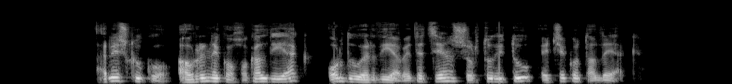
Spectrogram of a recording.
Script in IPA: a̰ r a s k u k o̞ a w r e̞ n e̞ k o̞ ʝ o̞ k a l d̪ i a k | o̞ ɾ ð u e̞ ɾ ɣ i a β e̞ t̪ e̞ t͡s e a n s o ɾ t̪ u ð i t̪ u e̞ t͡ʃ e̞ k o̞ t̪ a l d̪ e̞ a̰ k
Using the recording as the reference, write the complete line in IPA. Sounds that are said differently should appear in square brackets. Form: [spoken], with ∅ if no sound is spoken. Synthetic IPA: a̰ r [i] s k u k o̞ a w r e̞ n e̞ k o̞ ʝ o̞ k a l d̪ i a k | o̞ ɾ ð u e̞ ɾ [ð] i a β e̞ t̪ e̞ t͡s e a n s o ɾ t̪ u ð i t̪ u e̞ t͡ʃ e̞ k o̞ t̪ a l d̪ e̞ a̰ k

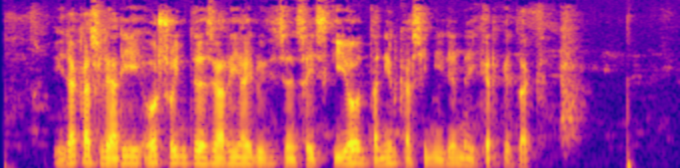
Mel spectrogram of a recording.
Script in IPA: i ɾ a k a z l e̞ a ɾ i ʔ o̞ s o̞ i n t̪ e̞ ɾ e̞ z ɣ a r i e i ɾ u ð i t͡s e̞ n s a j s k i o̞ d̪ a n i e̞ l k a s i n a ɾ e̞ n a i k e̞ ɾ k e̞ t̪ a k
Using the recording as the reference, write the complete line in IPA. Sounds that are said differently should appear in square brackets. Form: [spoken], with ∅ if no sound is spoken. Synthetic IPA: i ɾ a k a z l e̞ a ɾ i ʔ o̞ s o̞ i n t̪ e̞ ɾ e̞ z ɣ a r i [a] i ɾ u ð i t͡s e̞ n s a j s k i o̞ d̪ a n i e̞ l k a s i n [i] ɾ e̞ n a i k e̞ ɾ k e̞ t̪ a k

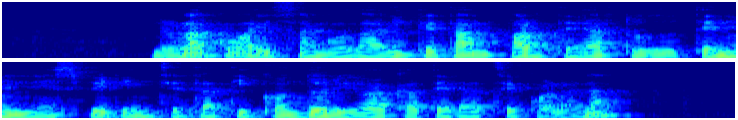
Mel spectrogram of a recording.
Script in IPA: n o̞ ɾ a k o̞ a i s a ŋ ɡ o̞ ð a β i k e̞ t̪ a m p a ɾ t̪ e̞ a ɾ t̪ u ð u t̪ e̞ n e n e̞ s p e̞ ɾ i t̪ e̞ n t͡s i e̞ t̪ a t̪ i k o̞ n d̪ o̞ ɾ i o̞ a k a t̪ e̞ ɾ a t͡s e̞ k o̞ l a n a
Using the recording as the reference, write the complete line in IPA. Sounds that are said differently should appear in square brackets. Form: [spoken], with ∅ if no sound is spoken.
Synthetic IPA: n o̞ [l] a k o̞ a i s a ŋ ɡ o̞ ð a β i k e̞ t̪ a m p a ɾ t̪ e̞ a ɾ t̪ u ð u t̪ e̞ n e n e̞ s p e̞ ɾ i [∅] e̞ n t͡s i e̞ t̪ a t̪ i k o̞ n d̪ o̞ ɾ i o̞ a k a t̪ e̞ ɾ a t͡s e̞ k o̞ l a n a

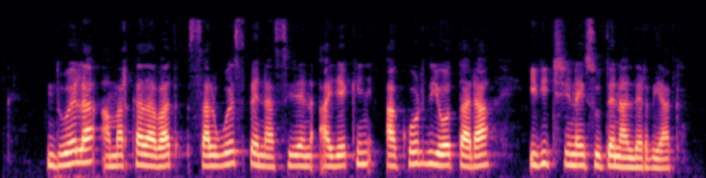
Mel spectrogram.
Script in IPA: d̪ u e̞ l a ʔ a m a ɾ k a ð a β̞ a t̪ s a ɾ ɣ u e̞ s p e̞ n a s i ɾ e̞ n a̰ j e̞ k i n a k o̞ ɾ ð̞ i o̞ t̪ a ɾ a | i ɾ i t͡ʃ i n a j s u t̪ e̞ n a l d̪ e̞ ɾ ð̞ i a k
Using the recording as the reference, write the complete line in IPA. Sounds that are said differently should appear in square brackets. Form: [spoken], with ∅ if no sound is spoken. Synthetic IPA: d̪ u e̞ l a ʔ a m a ɾ k a ð a β̞ a t̪ s a [l] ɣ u e̞ s p e̞ n a s i ɾ e̞ n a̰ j e̞ k i n a k o̞ ɾ ð̞ i o̞ t̪ a ɾ a | i ɾ i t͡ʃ i n a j s u t̪ e̞ n a l d̪ e̞ ɾ ð̞ i a k

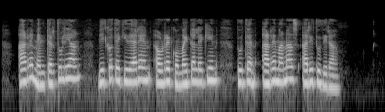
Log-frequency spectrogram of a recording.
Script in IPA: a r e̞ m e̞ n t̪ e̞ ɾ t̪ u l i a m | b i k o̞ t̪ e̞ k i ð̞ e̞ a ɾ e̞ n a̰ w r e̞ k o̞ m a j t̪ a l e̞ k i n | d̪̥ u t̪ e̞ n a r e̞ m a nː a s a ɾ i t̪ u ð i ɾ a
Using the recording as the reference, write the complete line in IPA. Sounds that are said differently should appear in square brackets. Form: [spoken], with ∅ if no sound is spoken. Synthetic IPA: a r e̞ m e̞ n t̪ e̞ ɾ t̪ u l i a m | b i k o̞ t̪ e̞ k i ð̞ e̞ a ɾ e̞ n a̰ w r e̞ k o̞ m a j t̪ a l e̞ k i n | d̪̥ u t̪ e̞ n a r e̞ m a [n] a s a ɾ i t̪ u ð i ɾ a

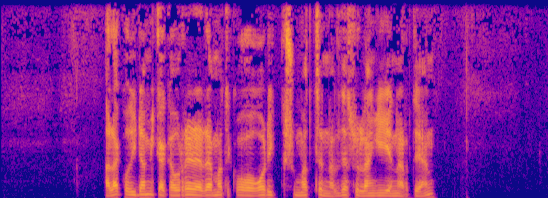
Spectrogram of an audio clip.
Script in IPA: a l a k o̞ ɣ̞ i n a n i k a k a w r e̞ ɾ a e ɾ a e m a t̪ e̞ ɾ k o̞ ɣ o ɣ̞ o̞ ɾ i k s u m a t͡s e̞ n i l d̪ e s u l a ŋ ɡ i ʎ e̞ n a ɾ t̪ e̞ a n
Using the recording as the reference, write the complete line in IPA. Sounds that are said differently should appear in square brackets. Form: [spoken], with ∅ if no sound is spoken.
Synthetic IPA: a l a k o̞ [ð̞] i n a [m] i k a k a w r e̞ ɾ a e ɾ a e m a t̪ e̞ [∅] k o̞ ɣ o ɣ̞ o̞ ɾ i k s u m a t͡s e̞ n [a] l d̪ e s u l a ŋ ɡ i ʎ e̞ n a ɾ t̪ e̞ a n

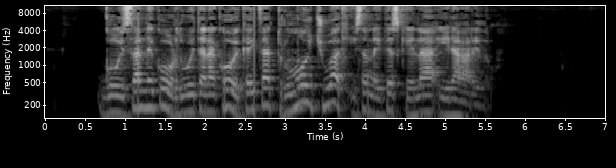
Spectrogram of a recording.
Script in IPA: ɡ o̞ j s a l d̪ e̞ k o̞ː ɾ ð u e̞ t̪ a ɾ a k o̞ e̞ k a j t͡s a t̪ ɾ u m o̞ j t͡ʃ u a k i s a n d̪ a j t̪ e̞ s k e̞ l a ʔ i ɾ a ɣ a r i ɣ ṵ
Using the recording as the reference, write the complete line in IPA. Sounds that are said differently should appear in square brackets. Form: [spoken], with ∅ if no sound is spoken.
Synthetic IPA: ɡ o̞ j s a l d̪ e̞ k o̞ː ɾ ð u e̞ t̪ a ɾ a k o̞ e̞ k a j t͡s a t̪ ɾ u m o̞ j t͡ʃ u a k i s a n d̪ a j t̪ e̞ s k e̞ l a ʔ i ɾ a ɣ a r i [ð] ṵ

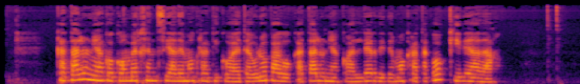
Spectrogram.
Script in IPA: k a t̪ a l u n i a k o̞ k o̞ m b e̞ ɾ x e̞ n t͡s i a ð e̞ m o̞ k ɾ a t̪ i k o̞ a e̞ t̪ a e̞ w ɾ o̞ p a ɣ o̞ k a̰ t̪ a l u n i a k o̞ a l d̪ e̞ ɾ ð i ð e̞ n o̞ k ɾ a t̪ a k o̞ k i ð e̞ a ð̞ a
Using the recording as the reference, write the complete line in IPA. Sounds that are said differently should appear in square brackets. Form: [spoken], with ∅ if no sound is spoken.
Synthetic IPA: k a t̪ a l u n i a k o̞ k o̞ m b e̞ ɾ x e̞ n t͡s i a ð e̞ m o̞ k ɾ a t̪ i k o̞ a e̞ t̪ a e̞ w ɾ o̞ p a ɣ o̞ k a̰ t̪ a l u n i a k o̞ a l d̪ e̞ ɾ ð i ð e̞ [m] o̞ k ɾ a t̪ a k o̞ k i ð e̞ a ð̞ a

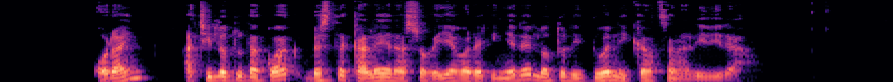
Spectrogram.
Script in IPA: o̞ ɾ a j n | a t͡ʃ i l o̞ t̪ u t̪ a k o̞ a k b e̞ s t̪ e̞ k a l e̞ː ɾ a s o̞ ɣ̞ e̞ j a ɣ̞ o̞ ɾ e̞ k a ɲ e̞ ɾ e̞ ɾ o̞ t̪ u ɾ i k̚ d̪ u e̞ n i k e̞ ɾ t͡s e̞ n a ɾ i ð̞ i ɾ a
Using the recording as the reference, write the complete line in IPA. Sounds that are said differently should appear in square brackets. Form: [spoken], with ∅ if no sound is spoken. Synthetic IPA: o̞ ɾ a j n | a t͡ʃ i l o̞ t̪ u t̪ a k o̞ a k b e̞ s t̪ e̞ k a l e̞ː ɾ a s o̞ ɣ̞ e̞ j a ɣ̞ o̞ ɾ e̞ k [i] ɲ e̞ ɾ e̞ [l] o̞ t̪ u ɾ i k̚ d̪ u e̞ n i k e̞ ɾ t͡s e̞ n a ɾ i ð̞ i ɾ a

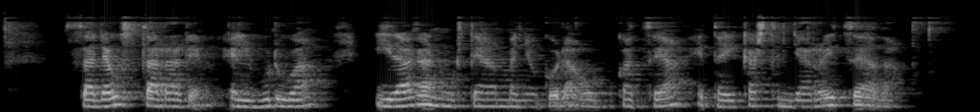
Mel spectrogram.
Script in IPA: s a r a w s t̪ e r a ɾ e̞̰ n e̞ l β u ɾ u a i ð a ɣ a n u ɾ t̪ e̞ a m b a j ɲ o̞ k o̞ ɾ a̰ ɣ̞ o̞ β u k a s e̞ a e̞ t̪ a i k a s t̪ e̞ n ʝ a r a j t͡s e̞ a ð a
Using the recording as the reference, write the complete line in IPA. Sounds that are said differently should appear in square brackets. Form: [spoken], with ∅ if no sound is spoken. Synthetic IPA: s a [ɾ] a w s t̪ [a] r a ɾ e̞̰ n e̞ l β u ɾ u a i ð a ɣ a n u ɾ t̪ e̞ a m b a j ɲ o̞ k o̞ ɾ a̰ ɣ̞ o̞ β u k a [t͡s] e̞ a e̞ t̪ a i k a s t̪ e̞ n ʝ a r a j t͡s e̞ a ð a

